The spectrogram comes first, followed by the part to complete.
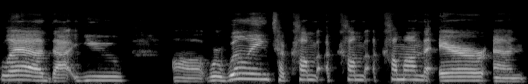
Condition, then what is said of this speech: Stuttering. When I'm at an NSA conference and there are a lot of people stuttering, I tend to stutter more and sometimes pick up somebody else's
